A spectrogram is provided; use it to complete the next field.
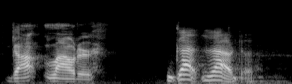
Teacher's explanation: no need to say that t we're going to move it right into the L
